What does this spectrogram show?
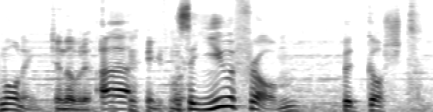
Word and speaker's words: Bydgoszcz: So you are from Bydgoszcz. Bydgoszcz, yes. Okay, not bad pronunciation there, in Poland, but you're now in Bournemouth.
